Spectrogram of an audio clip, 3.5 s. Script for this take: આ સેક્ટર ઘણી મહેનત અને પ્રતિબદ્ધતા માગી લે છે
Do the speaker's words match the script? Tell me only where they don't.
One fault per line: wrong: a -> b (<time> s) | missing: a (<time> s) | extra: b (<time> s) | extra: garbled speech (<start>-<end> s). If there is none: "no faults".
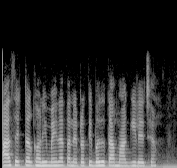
no faults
